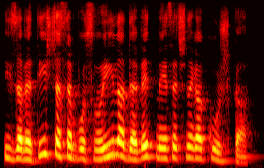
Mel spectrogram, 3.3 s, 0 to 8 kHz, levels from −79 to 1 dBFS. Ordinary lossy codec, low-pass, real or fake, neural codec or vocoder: none; none; real; none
